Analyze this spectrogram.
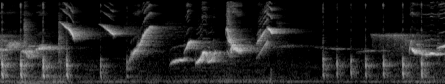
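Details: White-rumped shama singing loud, rich phrases of upward-sweeping whistles and sharp slurred notes, followed by a series of quick evenly spaced clicking chips and a final whistle.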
